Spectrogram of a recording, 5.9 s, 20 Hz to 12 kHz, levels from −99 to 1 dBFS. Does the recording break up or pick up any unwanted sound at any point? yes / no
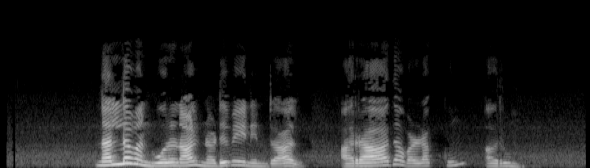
no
